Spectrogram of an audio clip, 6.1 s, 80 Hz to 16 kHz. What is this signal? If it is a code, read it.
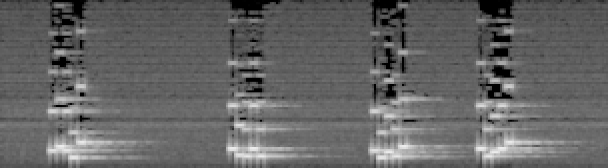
Five-tone selective call (ZVEI), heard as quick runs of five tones, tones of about 70 ms, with room echo. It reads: 79722 84383 72639 83688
